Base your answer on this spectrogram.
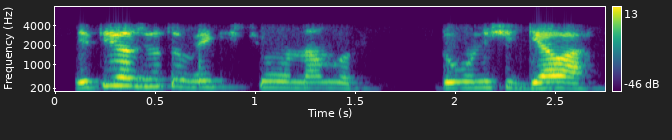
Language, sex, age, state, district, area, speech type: Kashmiri, male, 18-30, Jammu and Kashmir, Bandipora, rural, conversation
